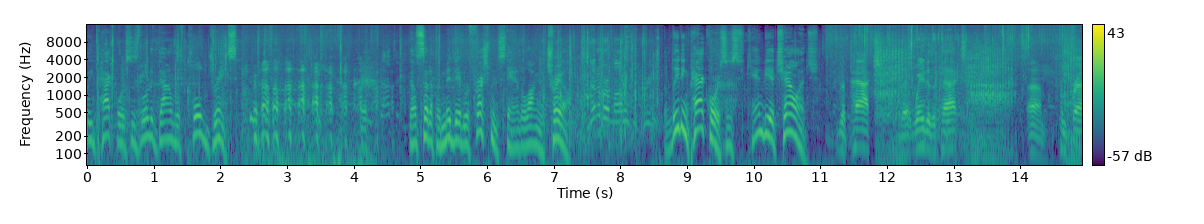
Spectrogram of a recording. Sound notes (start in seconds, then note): 2.3 chuckling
